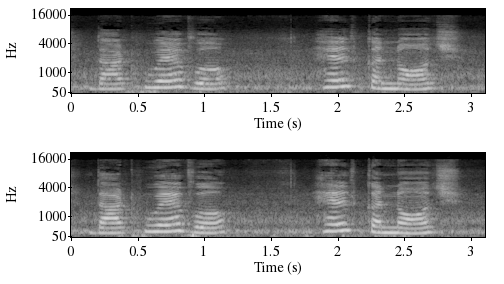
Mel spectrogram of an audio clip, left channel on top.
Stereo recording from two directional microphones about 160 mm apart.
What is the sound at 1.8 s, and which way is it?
Speech, 40° right (ahead or behind).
